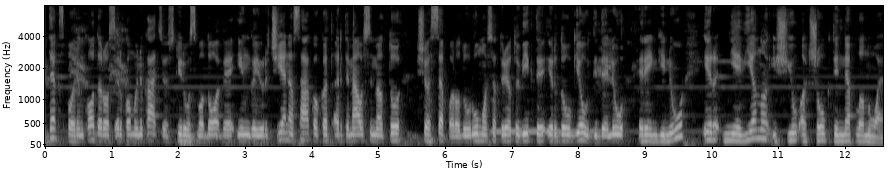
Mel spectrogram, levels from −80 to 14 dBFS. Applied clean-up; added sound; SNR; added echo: classical method log-MMSE.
